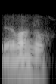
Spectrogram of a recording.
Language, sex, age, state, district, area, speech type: Odia, male, 45-60, Odisha, Nuapada, urban, conversation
